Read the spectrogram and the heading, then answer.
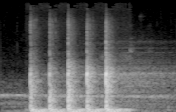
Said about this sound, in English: And now he's he's knocking at our door, taking us on our final journey.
